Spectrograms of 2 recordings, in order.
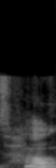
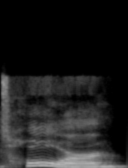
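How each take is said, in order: First: The r at the end is dropped. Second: The r at the end is pronounced.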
